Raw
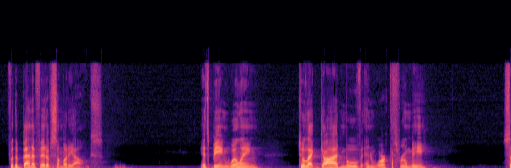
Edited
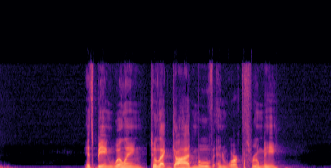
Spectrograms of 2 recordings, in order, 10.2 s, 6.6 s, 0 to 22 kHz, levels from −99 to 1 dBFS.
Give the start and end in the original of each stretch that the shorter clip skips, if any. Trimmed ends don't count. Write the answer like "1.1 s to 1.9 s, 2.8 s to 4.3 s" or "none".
5.2 s to 5.9 s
